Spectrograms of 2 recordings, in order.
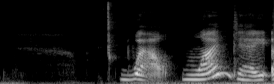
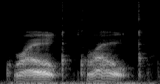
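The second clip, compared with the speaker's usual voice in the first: very low, croaky frog call; deep mock frog croak; 5 dB quieter than usual. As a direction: drop way down and croak like a bullfrog. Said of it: "Or some frogs say".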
